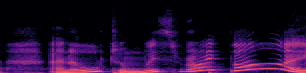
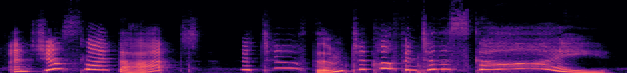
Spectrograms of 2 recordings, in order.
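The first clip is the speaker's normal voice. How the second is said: much higher, soaring voice; triumphant; 6 dB louder than usual. A narrator's reading. Narrator as boy and dinosaur take flight. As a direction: lift off with joy.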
